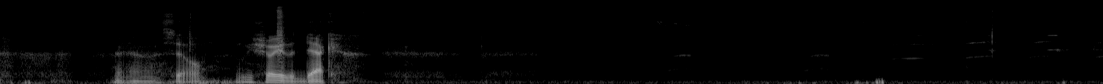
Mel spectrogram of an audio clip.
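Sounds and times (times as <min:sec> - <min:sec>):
faint bird chirps: 0:05.0 - 0:11.0.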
